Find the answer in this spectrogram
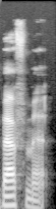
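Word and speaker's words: Baphomet: I went to Matt Orin's presentation on the Baffomet or Baffome, whatever your preferred pronunciation is.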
